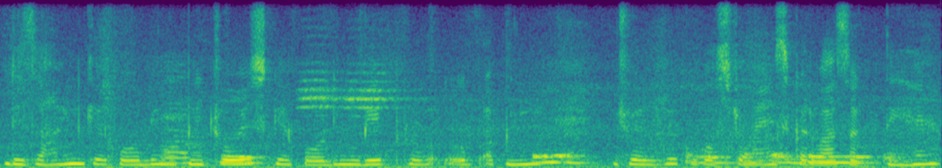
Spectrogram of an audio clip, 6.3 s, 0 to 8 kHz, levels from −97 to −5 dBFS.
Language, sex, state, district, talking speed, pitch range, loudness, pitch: Hindi, female, Haryana, Charkhi Dadri, 135 wpm, 195-220 Hz, -17 LUFS, 205 Hz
